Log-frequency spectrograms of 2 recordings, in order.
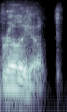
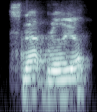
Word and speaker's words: Snapbrillia: the base platform of snap brilla it's not brillio it's not brilla it's not brillia it's not brillia like like okay all right it's not phonetically how it said but I I snap brillia I can say that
